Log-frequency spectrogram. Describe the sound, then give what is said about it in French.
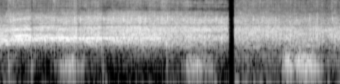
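An audience claps steadily in response to being asked who likes François Lemay, a dense, hissing wash of many hands that holds level for several seconds, broken only by a split-second dropout before it resumes just as thick. “Vous applaudissez parce que vous le connaissez pas.”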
